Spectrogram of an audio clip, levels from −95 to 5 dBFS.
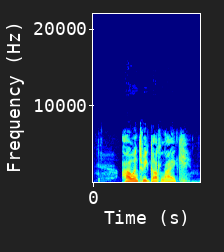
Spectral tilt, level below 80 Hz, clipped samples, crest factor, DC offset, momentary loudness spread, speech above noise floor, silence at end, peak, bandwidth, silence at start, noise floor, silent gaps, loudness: -6.5 dB/octave; -62 dBFS; under 0.1%; 20 dB; under 0.1%; 15 LU; 35 dB; 0.3 s; -2 dBFS; 7.4 kHz; 0.6 s; -56 dBFS; none; -22 LUFS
